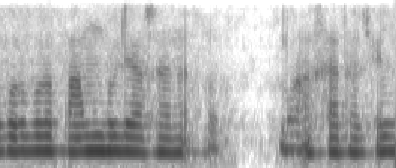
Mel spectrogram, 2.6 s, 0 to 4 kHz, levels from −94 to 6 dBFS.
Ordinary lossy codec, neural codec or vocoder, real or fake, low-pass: Opus, 32 kbps; codec, 16 kHz, 4.8 kbps, FACodec; fake; 3.6 kHz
